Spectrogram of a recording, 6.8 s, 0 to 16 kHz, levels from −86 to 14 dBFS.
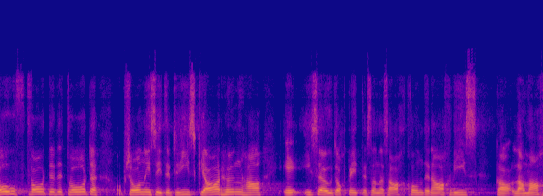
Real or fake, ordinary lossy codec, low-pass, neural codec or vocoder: fake; Opus, 24 kbps; 9.9 kHz; vocoder, 22.05 kHz, 80 mel bands, WaveNeXt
